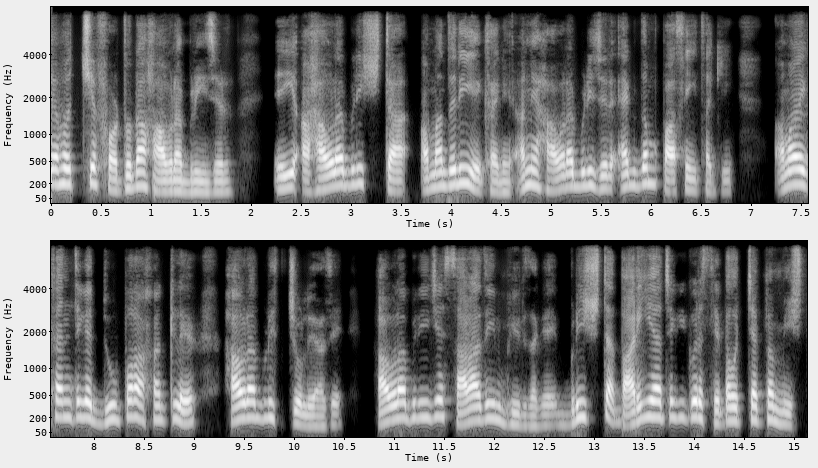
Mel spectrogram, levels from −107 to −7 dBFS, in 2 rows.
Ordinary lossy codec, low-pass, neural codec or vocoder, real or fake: none; 7.2 kHz; codec, 16 kHz, 1 kbps, X-Codec, WavLM features, trained on Multilingual LibriSpeech; fake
